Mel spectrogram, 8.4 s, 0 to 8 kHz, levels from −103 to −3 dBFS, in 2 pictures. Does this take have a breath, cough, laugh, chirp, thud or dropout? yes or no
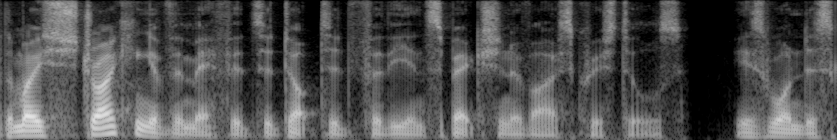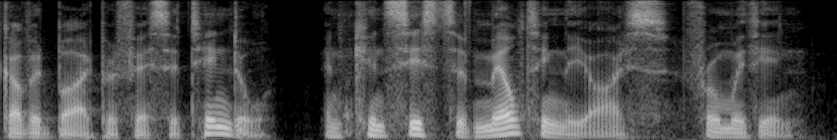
no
